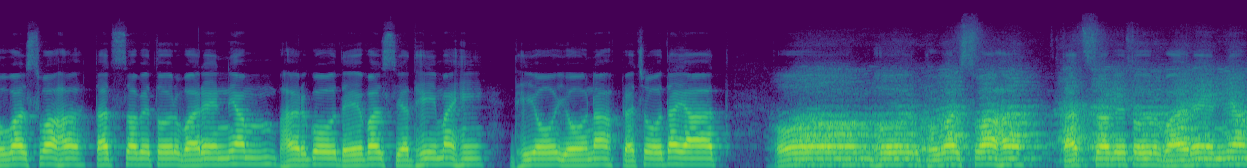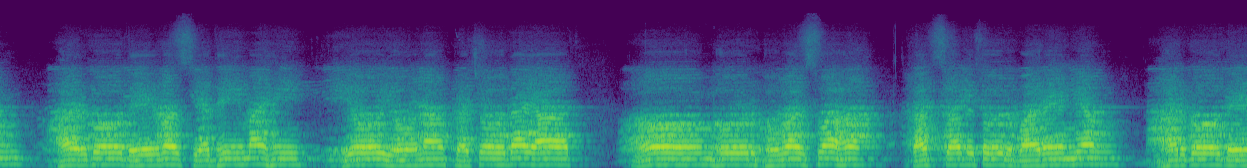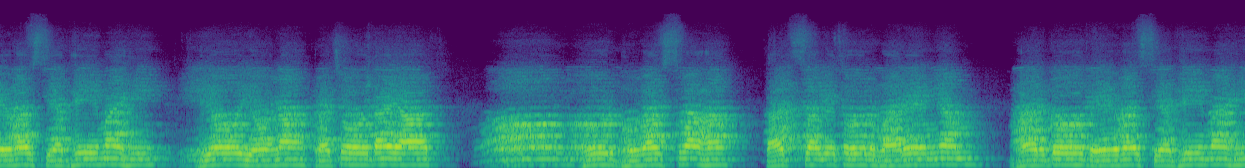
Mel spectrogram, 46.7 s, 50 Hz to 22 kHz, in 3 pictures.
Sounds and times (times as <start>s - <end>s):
Mantra: 0.0s - 9.0s, 9.6s - 46.7s.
